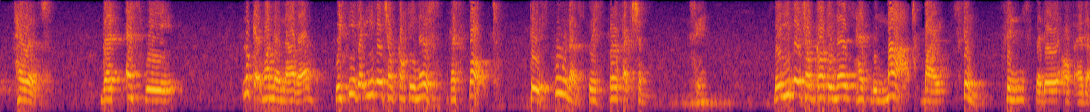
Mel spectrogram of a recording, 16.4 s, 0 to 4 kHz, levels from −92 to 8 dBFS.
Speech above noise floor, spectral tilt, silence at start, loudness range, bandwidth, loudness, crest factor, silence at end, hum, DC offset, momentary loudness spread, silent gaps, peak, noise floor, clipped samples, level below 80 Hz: 27 dB; -10 dB/octave; 0 s; 4 LU; 4 kHz; -13 LUFS; 12 dB; 0 s; none; under 0.1%; 11 LU; none; -2 dBFS; -39 dBFS; under 0.1%; -42 dBFS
